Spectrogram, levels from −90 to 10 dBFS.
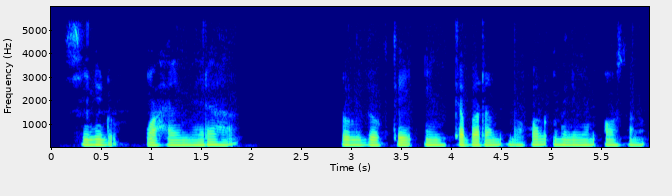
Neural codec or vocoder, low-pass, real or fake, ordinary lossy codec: none; 5.4 kHz; real; AAC, 48 kbps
